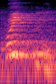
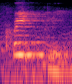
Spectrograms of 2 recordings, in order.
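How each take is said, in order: First: The first k sound has no puff of air. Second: The first k sound has a strong puff of air. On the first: The speaker calls it wrong. "ক দিয়ে উচ্চারণটা করে ফেলি" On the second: The speaker calls it right. "আসল উচ্চারণটা ক দিয়ে না"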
